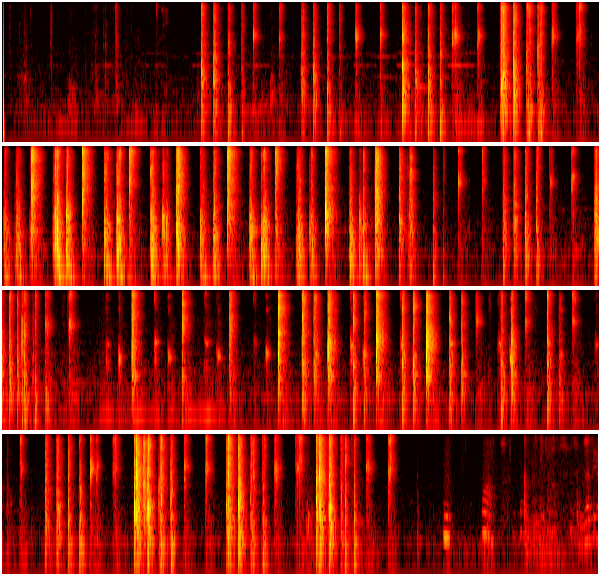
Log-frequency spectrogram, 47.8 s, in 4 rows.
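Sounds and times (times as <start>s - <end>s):
body percussion by small groups: 4.0s - 43.8s.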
